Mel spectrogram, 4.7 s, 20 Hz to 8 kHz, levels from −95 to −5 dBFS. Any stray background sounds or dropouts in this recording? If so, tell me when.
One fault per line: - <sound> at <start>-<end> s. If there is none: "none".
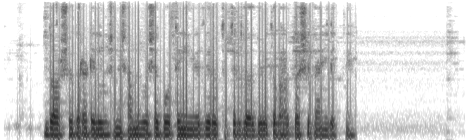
none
